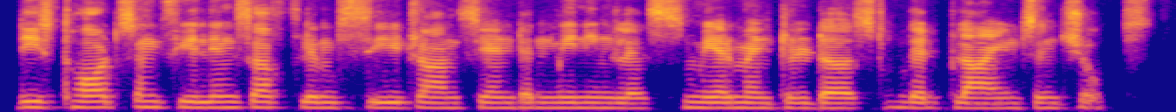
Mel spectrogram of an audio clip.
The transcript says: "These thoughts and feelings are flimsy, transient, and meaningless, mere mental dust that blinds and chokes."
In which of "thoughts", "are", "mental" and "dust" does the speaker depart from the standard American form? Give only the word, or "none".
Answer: thoughts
